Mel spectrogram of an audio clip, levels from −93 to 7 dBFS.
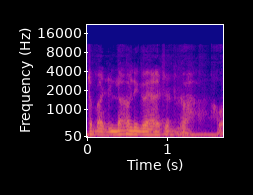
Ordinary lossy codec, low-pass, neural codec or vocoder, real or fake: none; 10.8 kHz; codec, 24 kHz, 1.5 kbps, HILCodec; fake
